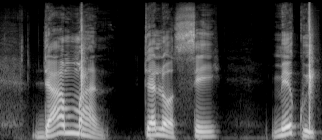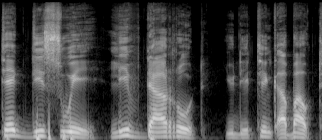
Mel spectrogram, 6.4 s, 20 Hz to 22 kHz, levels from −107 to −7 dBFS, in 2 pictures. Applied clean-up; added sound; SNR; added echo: neural mask model RNNoise.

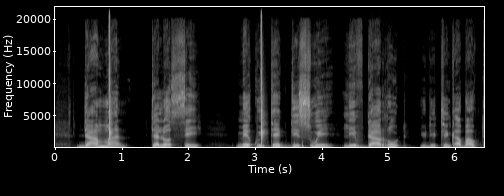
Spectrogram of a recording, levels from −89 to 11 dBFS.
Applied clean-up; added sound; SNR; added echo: none; Finger snapping; -2 dB; none.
